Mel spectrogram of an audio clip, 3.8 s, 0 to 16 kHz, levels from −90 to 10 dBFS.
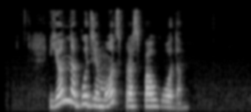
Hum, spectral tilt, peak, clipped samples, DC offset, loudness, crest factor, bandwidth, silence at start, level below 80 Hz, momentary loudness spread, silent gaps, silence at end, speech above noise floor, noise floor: none; -4.5 dB/octave; -4 dBFS; under 0.1%; under 0.1%; -20 LUFS; 18 dB; 11.5 kHz; 0.75 s; -78 dBFS; 9 LU; none; 1.05 s; 49 dB; -69 dBFS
